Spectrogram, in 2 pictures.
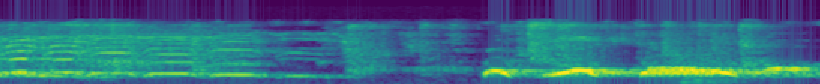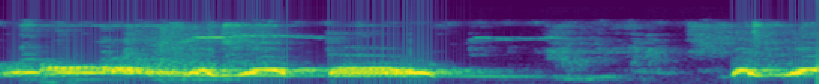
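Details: Spotted dove (derkuku leopard) in loud, frequent calling while walking. A short harmonic tone opens, then a dense run of arched coos follows, fading out and returning briefly at the end.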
